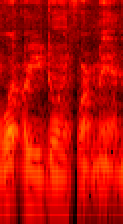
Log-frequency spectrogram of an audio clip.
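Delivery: normal talking voice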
